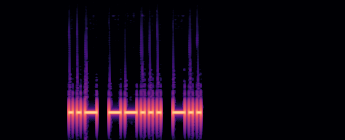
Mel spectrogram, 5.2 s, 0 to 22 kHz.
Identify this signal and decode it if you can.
Morse code, heard as a keyed tone, about 20 wpm, 700 Hz. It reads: U7D
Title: Three Letter-Number Combinations - 20wpm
